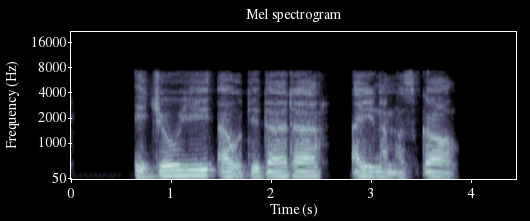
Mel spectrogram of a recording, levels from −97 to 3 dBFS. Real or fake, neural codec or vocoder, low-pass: fake; codec, 16 kHz, 4 kbps, FunCodec, trained on LibriTTS, 50 frames a second; 7.2 kHz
